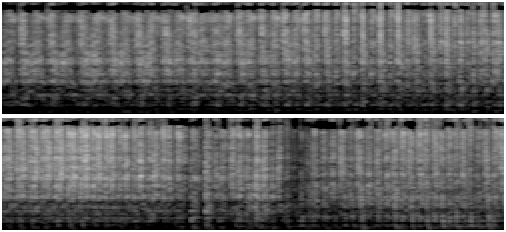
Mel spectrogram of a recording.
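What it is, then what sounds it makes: Corrugated cardboard being scratched. Long acrylic fake nails scratch along the fluted edge and face of a flat brown corrugated cardboard piece held by its edge. The result is a rapid, dry, raspy scratching that is bright and hissy with almost no low end. It runs steadily, briefly dips near the seven- and eight-second marks, then resumes.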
